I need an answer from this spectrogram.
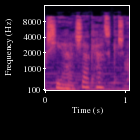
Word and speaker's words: Shiashakasksh: Our language is very different from yours, but my name is, I will try to say it smoother by use of your human letters, something like Shiashakasksh with a very strong pronunciation of the SH and K sounds.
